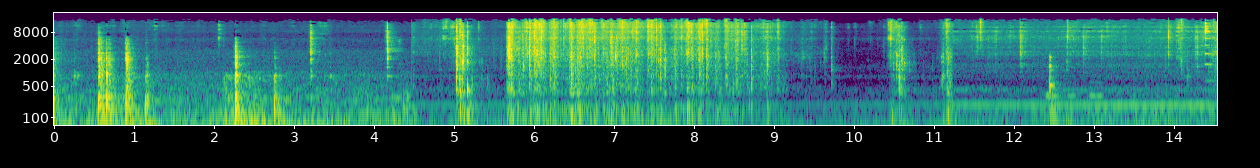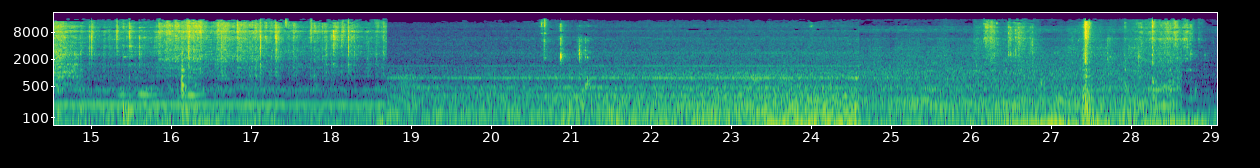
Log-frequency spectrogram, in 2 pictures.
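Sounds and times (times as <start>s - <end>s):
steady low hum: 9.9s - 28.5s
vegetables sizzling: 11.1s - 18.7s
chopsticks scraping a pan: 13.9s - 18.5s.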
